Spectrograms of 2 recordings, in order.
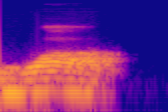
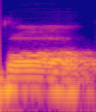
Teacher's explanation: the vav has a W sound, although some people, modern Hebrew uses a V sound, as in vav versus wav.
